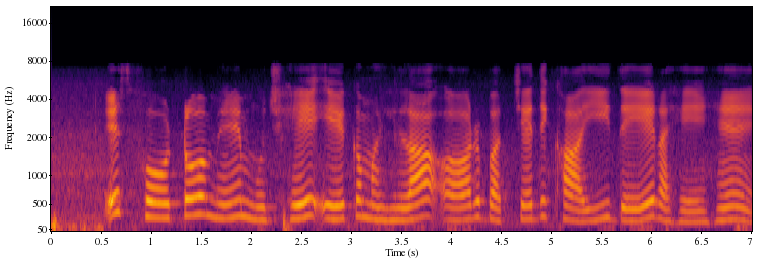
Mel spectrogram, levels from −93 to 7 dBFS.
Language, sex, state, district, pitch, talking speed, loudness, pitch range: Hindi, female, Madhya Pradesh, Katni, 235 Hz, 100 wpm, -19 LUFS, 215-265 Hz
